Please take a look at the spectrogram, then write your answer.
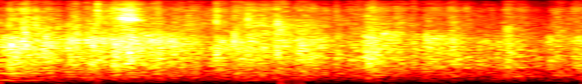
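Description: A church congregation applauds steadily, a soft, even patter of many hands clapping at some distance, with no voices standing out.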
